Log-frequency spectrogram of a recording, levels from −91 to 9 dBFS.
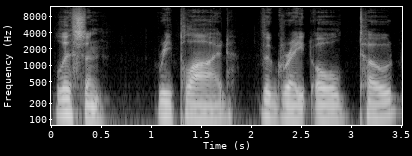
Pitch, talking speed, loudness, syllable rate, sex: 95 Hz, 105 wpm, -18 LUFS, 3.2 syllables/s, male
